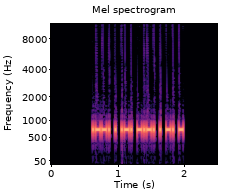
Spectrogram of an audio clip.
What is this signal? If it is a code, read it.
Morse code, heard as a keyed tone, about 52 wpm, 700 Hz. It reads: PERCENT
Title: Sets of 2 Words - New Word Drill - 50wpm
